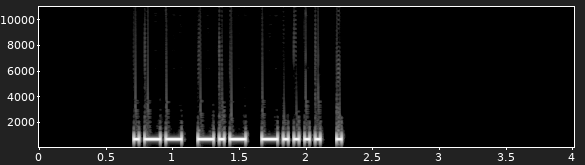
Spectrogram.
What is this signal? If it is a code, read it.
Morse code, heard as a keyed tone, about 29 wpm, 700 Hz. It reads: WK6E
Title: USA Call Signs - 4 Characters - Repeated 3x - 30wpm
